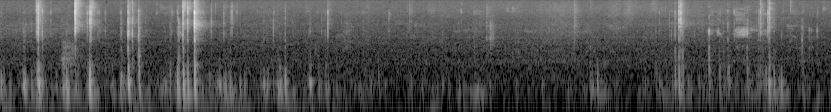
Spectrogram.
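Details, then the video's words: Blue, a Yorkshire Terrier puppy, crunches a dried bunny ear indoors, sharp crackling bites in quick bursts over the first two seconds, then sparser crunches near the end. "Yorkie Puppy Eating Dried Bunny Ear 🐾 | Funny Faces & Crunchy Sounds!"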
